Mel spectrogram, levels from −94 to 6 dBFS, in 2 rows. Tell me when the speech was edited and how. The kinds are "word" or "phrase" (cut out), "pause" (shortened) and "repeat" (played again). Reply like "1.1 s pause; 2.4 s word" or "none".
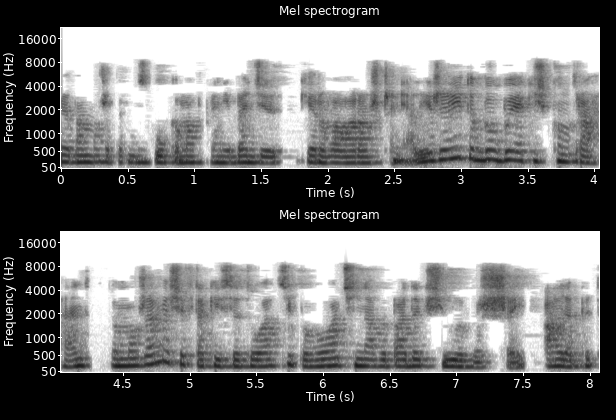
4.3 s pause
